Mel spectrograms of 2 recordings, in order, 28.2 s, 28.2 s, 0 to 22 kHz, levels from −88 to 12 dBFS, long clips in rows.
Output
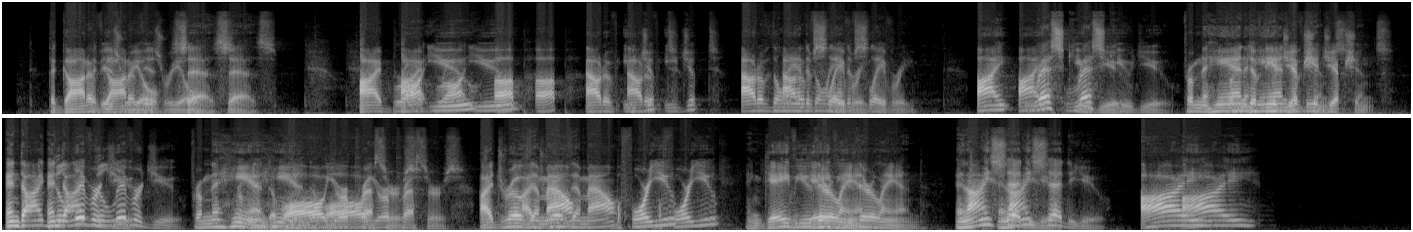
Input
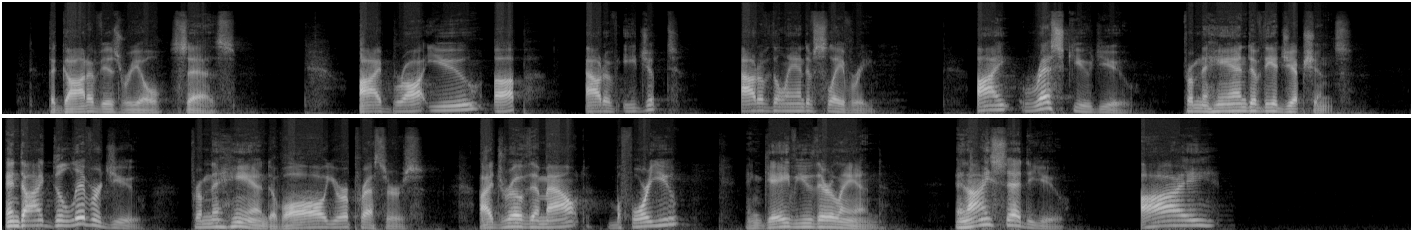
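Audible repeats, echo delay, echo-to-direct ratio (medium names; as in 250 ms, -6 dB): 1, 412 ms, -3.5 dB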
